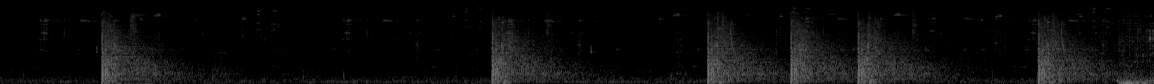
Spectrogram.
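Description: Pistol shots ring out one at a time, echoing in a stone room.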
